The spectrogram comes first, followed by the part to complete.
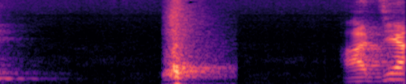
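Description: A single short, loud pop, the sound effect of an animated on-screen subscribe button appearing, between words of a man's speech.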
